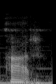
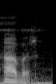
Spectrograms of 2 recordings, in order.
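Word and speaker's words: hour: ऐसी देखिए एन आर एच से शुरू हो रहा है लेकिन एक साइलेंट माना जाता है इसमें ऐड सो यू आर और इसका प्रनंसीएशन होता है आर या फिर आवर पर भी बोलते हैं और भी बोलते हैं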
